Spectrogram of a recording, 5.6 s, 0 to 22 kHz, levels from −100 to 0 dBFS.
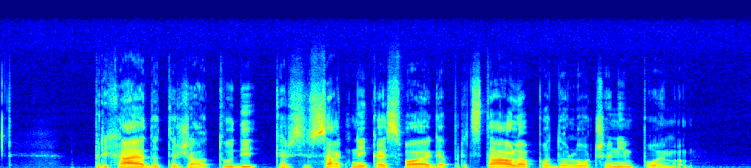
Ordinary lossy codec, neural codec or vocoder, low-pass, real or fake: none; none; 19.8 kHz; real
